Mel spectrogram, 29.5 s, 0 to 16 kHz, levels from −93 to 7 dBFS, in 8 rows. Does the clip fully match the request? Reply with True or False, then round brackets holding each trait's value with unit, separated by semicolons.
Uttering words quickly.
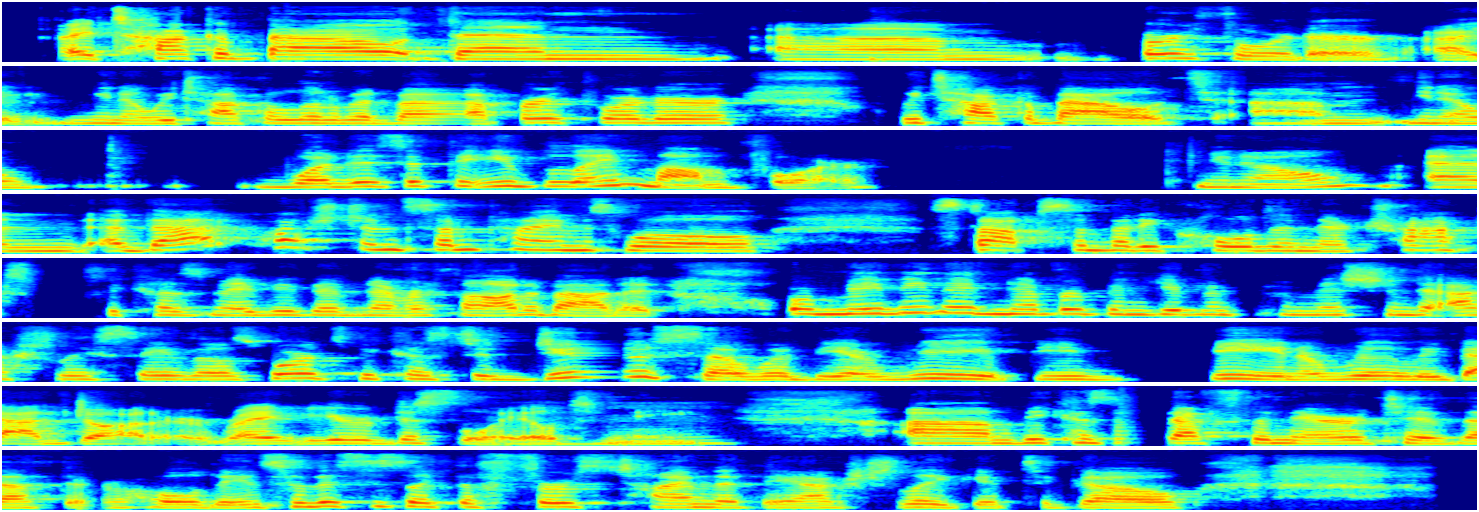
True (210 wpm)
